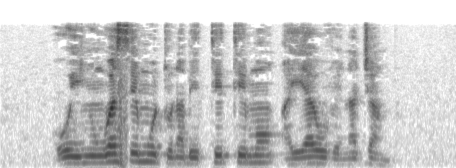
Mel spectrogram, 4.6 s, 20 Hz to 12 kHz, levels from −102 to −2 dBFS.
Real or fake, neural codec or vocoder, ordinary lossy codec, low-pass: real; none; MP3, 96 kbps; 7.2 kHz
